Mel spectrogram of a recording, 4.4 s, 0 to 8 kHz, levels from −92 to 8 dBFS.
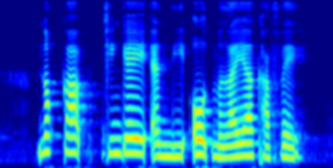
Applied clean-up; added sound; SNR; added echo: none; none; none; none.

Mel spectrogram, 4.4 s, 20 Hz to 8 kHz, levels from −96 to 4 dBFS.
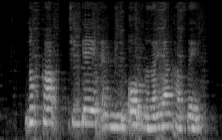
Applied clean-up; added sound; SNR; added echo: neural separator model SepFormer DNS4.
